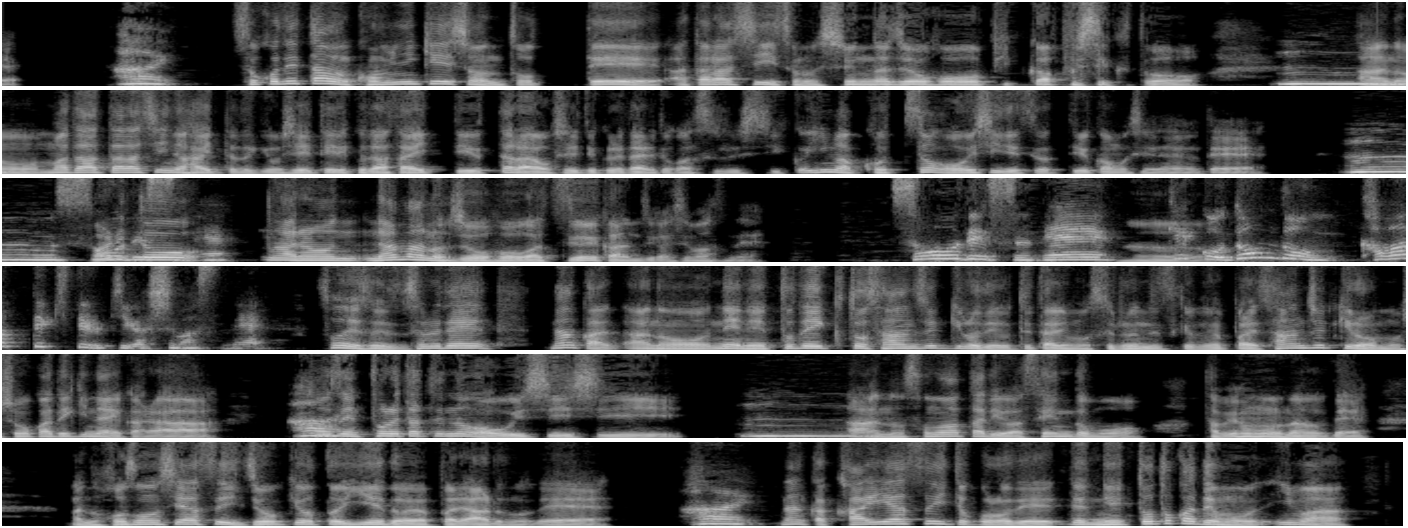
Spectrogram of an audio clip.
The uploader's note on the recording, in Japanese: オンライン収録のため、通常より音声が劣りますがご了承ください。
